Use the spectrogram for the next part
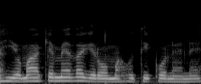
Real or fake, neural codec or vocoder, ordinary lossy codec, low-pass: real; none; none; 7.2 kHz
